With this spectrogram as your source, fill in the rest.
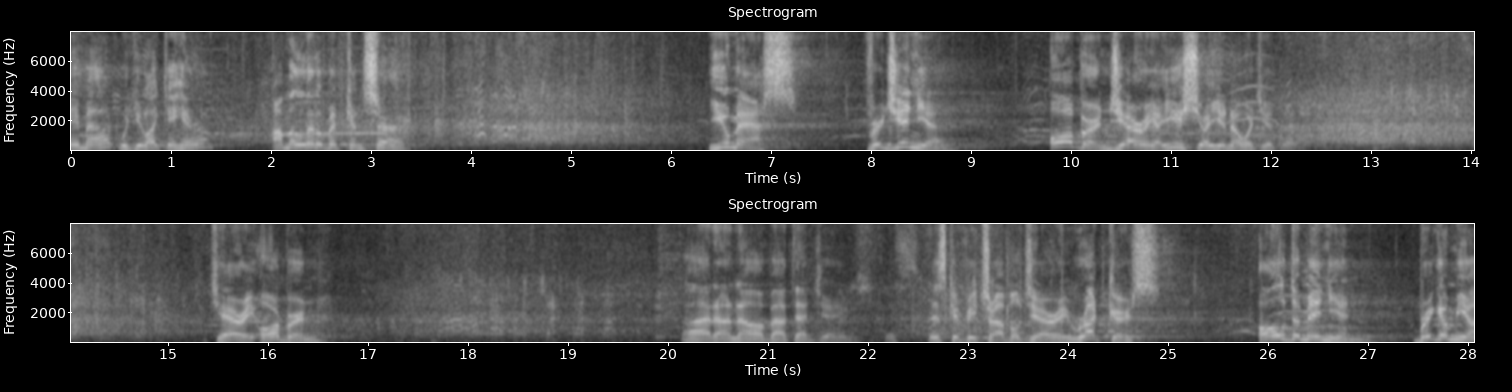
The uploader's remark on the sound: Delivers a keynote address during the commencement at Liberty University on May 13, 2017, in Lynchburg, Virginia.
